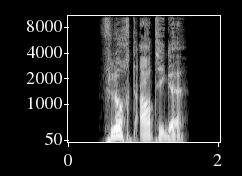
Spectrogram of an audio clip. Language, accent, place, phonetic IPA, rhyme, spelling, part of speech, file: German, Germany, Berlin, [ˈflʊxtˌʔaːɐ̯tɪɡə], -ʊxtʔaːɐ̯tɪɡə, fluchtartige, adjective, De-fluchtartige.ogg
- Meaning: inflection of fluchtartig: 1. strong/mixed nominative/accusative feminine singular 2. strong nominative/accusative plural 3. weak nominative all-gender singular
